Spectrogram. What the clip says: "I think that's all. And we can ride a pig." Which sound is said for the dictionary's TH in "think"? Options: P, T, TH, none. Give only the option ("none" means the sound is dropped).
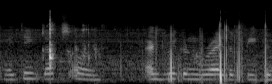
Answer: T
